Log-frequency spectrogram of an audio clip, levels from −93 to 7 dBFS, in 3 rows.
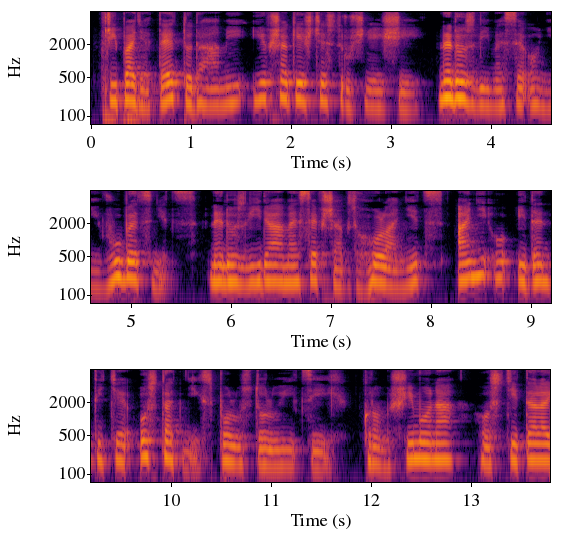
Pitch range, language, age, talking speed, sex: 155-185 Hz, Czech, 30-49, 120 wpm, female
